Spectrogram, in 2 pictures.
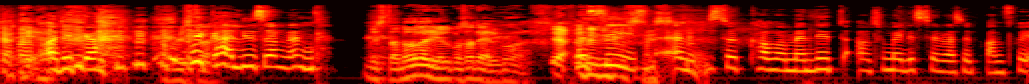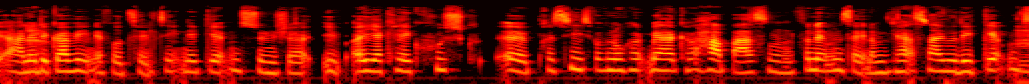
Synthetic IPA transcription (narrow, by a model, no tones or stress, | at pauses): ɒ̽d̥e̝ɡ̥ɶɐd̥e̝ɡ̥ɶɐlisɒmːæn | ʋe̝sd̥ɑ̈ɐnɔðˠd̥ajelb̥ɐsɔ̽ɐdɾe̝ælkʰohɒ̽l̰pʰɛsḭːssɒ̽kʰɒ̽m̰ɐmænle̝d̥ɑ̈ʊt͡sʰo̝mɛ̰ːd̥isɡ̥t͡sʰe̝ɐʋæːɐsɔnled̥b̥ʁɑ̈mfʁḭːʔæɐljid̥e̝ɡ̥ɶɐʋie̝̰ːnlihɑfɔ̽ːð̞̩ˠt͡sʰɛːlt͡sʰe̝ŋ̰nəiɡ̥em̰m̩synsjɑ̈ɪiɒ̽jɑ̈ɪkʰæe̝ɡ̥əhusɡ̥ | øpʰʁɛsḭːsʋɒfno̝ːnɡ̥ɑ̈ŋjʰɦɑ̈b̥ɑ̈ːsɒ̽nfɒ̽nem̰l̩səɛnɒmʋihɑ̈snɑ̈ɡ̥ð̩ˠd̥e̝iɡ̥em̰m̩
